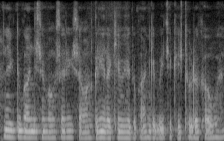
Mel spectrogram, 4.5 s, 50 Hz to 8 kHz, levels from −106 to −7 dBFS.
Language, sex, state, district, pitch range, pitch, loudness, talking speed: Hindi, male, Chhattisgarh, Bastar, 125-135 Hz, 130 Hz, -42 LUFS, 255 wpm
